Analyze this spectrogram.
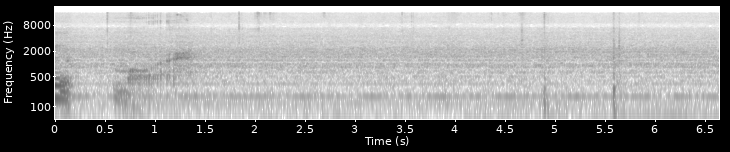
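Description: A small plastic part clicks as a pry tool works it loose.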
